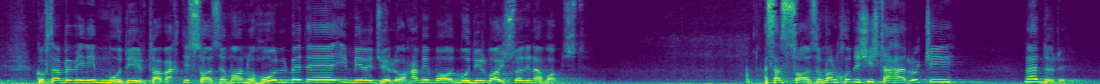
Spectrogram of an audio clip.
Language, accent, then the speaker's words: Persian; Tehran, Tehran Province, Iran; خب ما تهرانی هستیم دیگه، دائم رفت آمد داشتیم اون موقع، الان کمه.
